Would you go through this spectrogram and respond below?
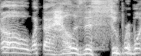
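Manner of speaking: put-on gruff grumbling older-man voice. Retelling an older guy's TikTok reaction to the Super Bowl: imitating a gruff older guy. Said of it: "he was doing that whole gruffy thing".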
